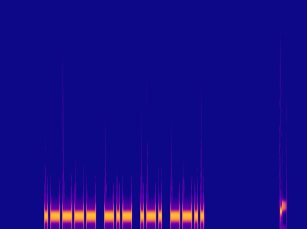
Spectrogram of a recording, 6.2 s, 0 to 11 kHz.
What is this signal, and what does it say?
Morse code, heard as a keyed tone, about 20 wpm, 700 Hz. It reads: 1KRZ
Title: Four Letter-Number Combinations - 20wpm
